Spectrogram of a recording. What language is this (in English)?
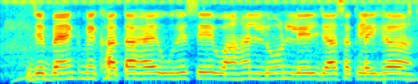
Magahi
